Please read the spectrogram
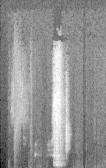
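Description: Near silence, broken about a second in by one short breathy sound, a quick breath or throat noise picked up by the lecture microphone.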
